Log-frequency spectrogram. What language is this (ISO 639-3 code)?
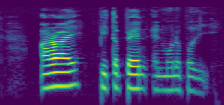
eng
